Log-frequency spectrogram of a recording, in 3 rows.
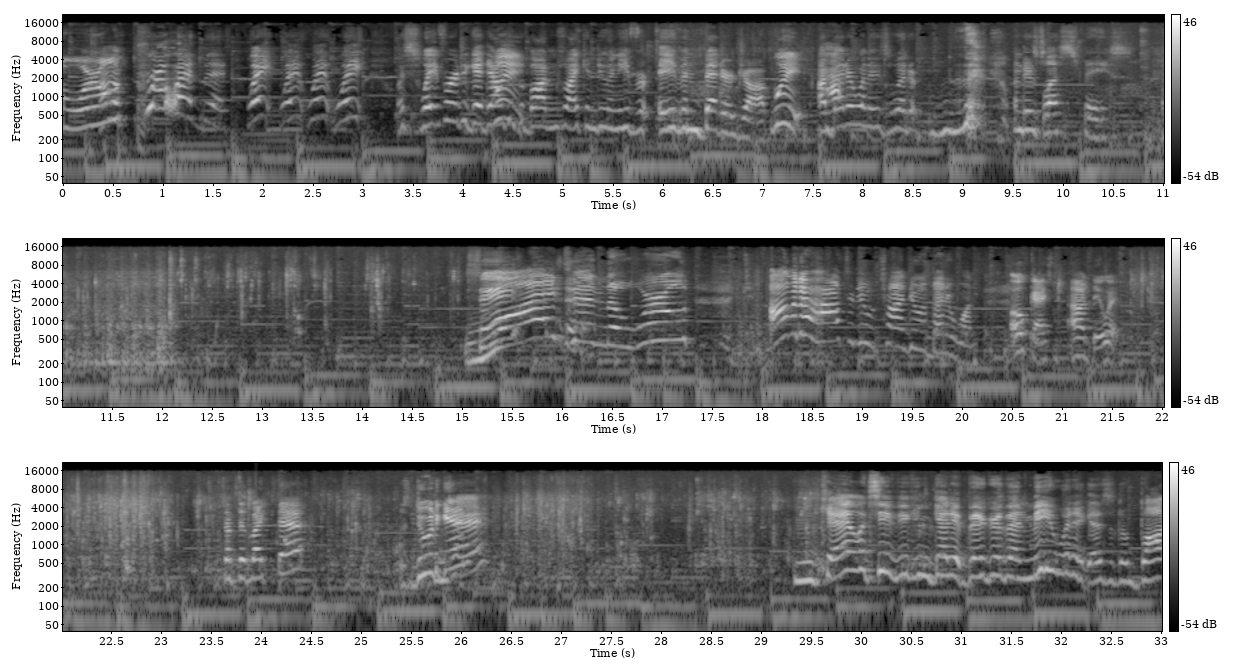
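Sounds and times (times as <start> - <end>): background music with bass line: 0.0 - 33.0
water trickling and splashing: 3.0 - 8.7, 9.3 - 18.9, 20.0 - 31.6
water gurgling through bottles: 10.9 - 15.6, 21.5 - 30.8.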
